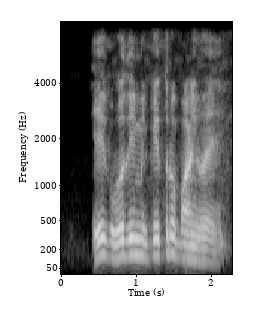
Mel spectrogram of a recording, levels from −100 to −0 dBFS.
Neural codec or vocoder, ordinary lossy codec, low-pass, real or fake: codec, 16 kHz, 16 kbps, FunCodec, trained on LibriTTS, 50 frames a second; AAC, 48 kbps; 7.2 kHz; fake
